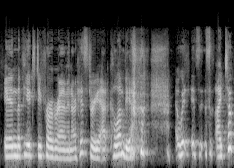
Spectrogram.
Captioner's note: laughs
